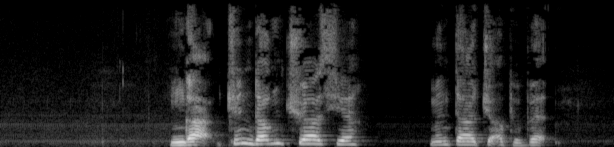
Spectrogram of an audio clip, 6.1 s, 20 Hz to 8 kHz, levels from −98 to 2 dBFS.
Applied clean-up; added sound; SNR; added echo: none; none; none; none.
